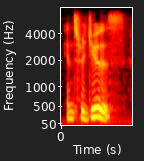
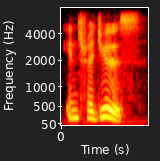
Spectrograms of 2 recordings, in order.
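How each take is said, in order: No difference in how they are said.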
